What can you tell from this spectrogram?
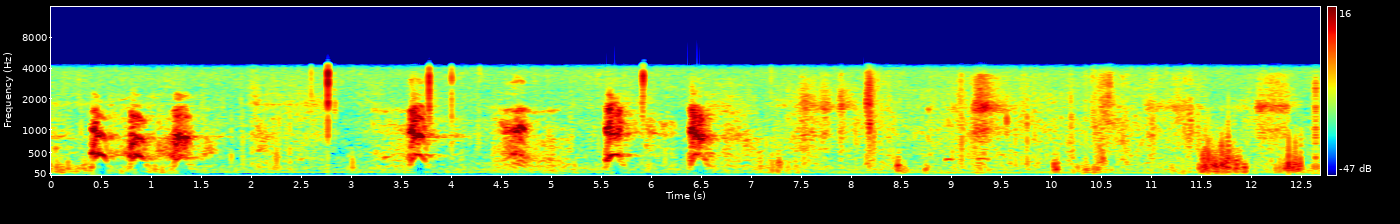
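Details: Female Cane Corso meeting her first snowman at Greenlake, Seattle, on 23 November 2010, giving loud deep barks in clusters every second or two, while a man eggs her on to get the snowman.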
